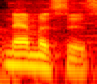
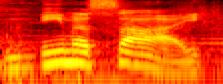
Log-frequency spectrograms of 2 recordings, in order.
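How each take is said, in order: First: The name sounds like the ordinary word nemesis. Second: The name ends differently from the word nemesis. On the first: The speaker calls it wrong. "technically we're mispronouncing it. It's not Nemesis" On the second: The speaker calls it right. "it's Nemasai"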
